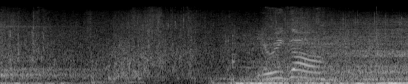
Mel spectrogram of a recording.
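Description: Oars splash and paddle through water.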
